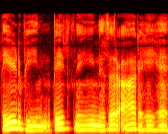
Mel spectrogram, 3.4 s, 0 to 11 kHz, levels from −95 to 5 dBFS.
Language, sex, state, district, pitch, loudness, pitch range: Hindi, male, Himachal Pradesh, Shimla, 115 Hz, -15 LUFS, 110-130 Hz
